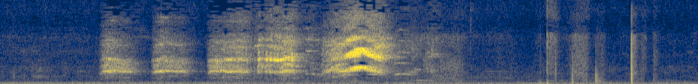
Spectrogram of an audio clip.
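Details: A newly arrived green-cheeked conure, meeting resident cockatiels, gives five or six harsh, raspy squawks over about two seconds, followed by a few sharp clicks and taps.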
